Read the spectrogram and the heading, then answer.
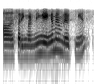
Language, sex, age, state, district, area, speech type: Tamil, female, 18-30, Tamil Nadu, Perambalur, rural, conversation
